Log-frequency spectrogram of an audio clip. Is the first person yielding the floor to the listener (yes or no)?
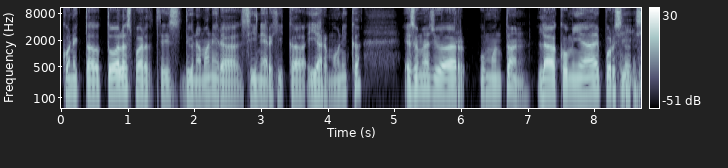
no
